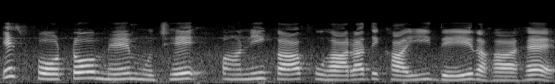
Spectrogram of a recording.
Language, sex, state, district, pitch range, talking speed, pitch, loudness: Hindi, female, Madhya Pradesh, Katni, 225-260 Hz, 120 wpm, 240 Hz, -16 LUFS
